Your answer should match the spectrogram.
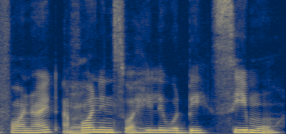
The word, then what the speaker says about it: simu: A phone in Swahili would be simu. How you write simu is S-I-M-U. And that's a 2-syllable word, simu. Right. And as you just read it as you write it.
